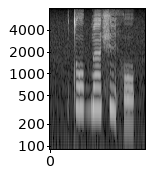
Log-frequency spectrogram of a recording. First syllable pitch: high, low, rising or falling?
high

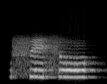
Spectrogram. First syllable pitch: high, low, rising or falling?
high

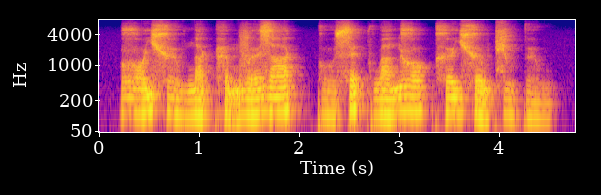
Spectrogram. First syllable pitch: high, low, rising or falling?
rising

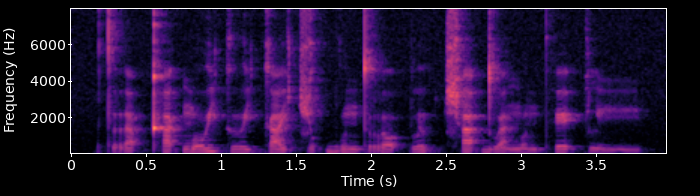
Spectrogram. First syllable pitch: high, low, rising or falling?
low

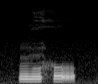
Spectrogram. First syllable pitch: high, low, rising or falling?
high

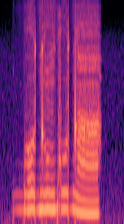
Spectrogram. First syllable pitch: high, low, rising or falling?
high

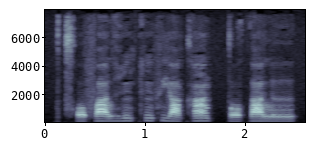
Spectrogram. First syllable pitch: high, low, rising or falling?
low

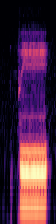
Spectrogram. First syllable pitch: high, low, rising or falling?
high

